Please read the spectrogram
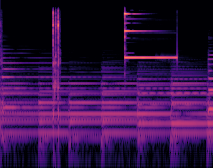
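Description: Soft piano music with two quick clicks, at the start and about a second in, then one bright ding about two and a half seconds in that rings for about a second and stops suddenly: the click and notification-bell sound effects of a subscribe-button animation.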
